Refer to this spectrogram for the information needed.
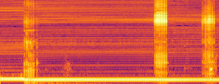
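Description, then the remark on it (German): A steady electric buzzing hum, like an electric toothbrush, drones without a break, interrupted by three short hissy bursts. “Ein bisschen eine elektrische Zahnbürste.”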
